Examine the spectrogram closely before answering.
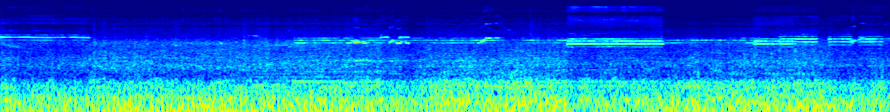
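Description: Many motorcycle and scooter engines running together in a slow procession, with horns honking several times: a few short toots, one held for about a second around six seconds in, and a cluster of short ones near the end.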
